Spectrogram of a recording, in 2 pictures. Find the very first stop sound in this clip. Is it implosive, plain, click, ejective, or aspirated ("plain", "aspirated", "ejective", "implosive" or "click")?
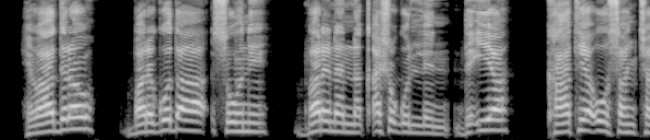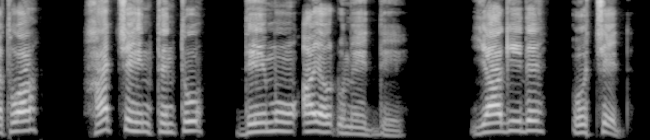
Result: plain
